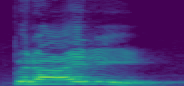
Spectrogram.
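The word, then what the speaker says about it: priory: इस वर्ड में पी को पढ़ा जाएगा। आर को र पढ़ा जाएगा। आई को आई पढ़ा जाएगा। ओ साइलेंट रहेगा। आर को रा पढ़ा जाएगा। वाई को इ पढ़ा जाएगा। इस तरह से इसे प्रायरी पढ़ा जाएगा।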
